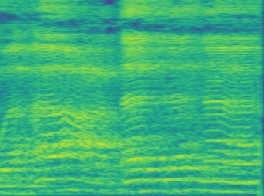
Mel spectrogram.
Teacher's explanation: ain sukun memiliki sifat namanya tawasud. Tawasud itu dia ada alirannya. Tidak boleh wa'a tapi wa'atadna.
